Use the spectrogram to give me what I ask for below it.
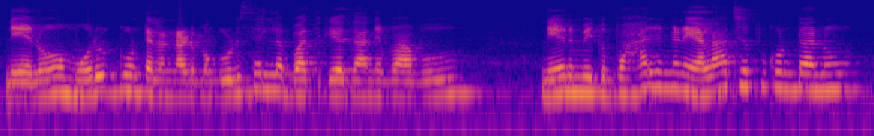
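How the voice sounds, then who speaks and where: A woman's voice: mid-range voice, close to an everyday voice. A woman voicing a humble young maid and new bride who pleads through tears in a storybook reading. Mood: pleading, tearful. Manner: pleading, sobbing, slow.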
